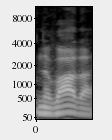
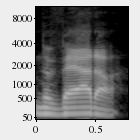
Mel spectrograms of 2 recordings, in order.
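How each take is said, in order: First: It is said with a Spanish pronunciation. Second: It is said with an American English pronunciation. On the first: This is the original form of the name. "In the original Spanish" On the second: This is how locals say it. "It's pronounced Nevada"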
